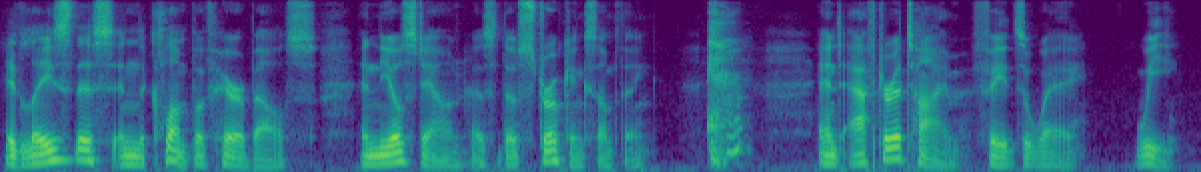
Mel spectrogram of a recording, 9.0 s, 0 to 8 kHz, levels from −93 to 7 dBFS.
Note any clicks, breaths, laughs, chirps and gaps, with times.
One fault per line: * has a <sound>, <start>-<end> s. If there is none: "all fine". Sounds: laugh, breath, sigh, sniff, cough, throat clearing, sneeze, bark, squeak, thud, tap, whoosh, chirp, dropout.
* has a throat clearing, 5.3-5.6 s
